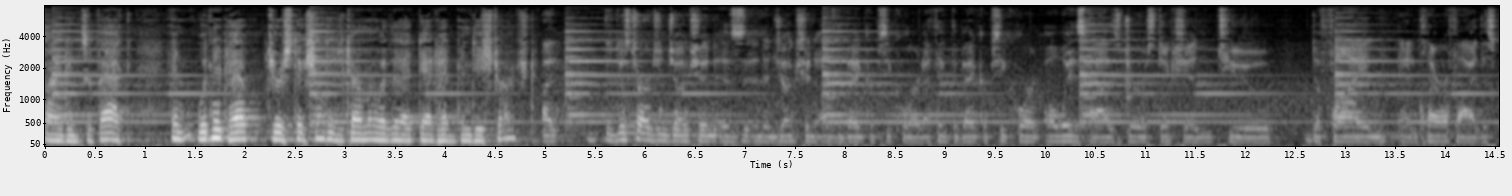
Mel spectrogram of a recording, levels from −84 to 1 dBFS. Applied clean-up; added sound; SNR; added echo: none; Church bell; 12 dB; reverberation time 0.8 s.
